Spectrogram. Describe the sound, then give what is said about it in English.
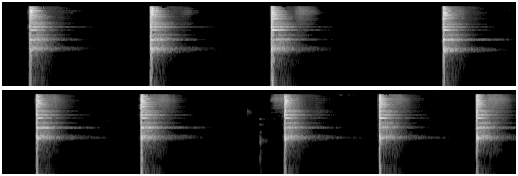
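Nine sharp metallic clinks of nails, as Roman soldiers crucify Jesus at Golgotha, ring out one at a time, each with a short bright decay, spaced a couple of seconds apart in an otherwise quiet setting with no talking. “And then the Romans, the clinking of nails.”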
